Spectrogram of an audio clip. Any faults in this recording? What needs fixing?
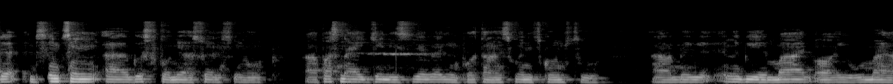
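Clock drift between sender and receiver runs through the whole recording. The sending side's clock appears to run roughly five percent slow relative to the playback side, so the jitter buffer keeps draining instead of holding a steady level. The receiver therefore has to keep padding the stream, and the resulting small timing hiccups recur at uneven intervals for the full length of the speech. Prevention: lock both ends to a common reference, or apply continuous sample-rate compensation at the receiver.

Repeated timing corrections follow directly from that drift and span 0.04 s to 8.68 s. Playback runs at 97% speed, and the receiver stretches the material in small, unevenly spaced steps that all lengthen the audio. Together they add about a fifth of a second. Each step is slight. Prevention: compensate the drift smoothly through resampling rather than through discrete stretch-and-repeat edits.

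There are two short stalls from late packets, at 0.17–0.25 s and 1.55–1.63 s. In each case the buffer ran empty, and the receiver held the last sound for about 51–52 ms until the late data arrived. Playback then resumed from the same point, so nothing is lost, but a sound lingers too long with a slight buzz or dip. Prevention: size the jitter buffer adaptively so that it holds enough margin to absorb arrival delays of about 50 ms.

Scattered short gaps occur in two stretches. Between 2.73 s and 4.00 s there are around seven small holes, about 50 ms of concealment in total. Between 5.13 s and 5.80 s there are around three, about 20 ms in total. The longest gap is about 10 ms, and each was bridged by continuing the preceding sound, which leaves brief ticks or smears. Because the audio passes through a G.722-type call codec, content also stops at 8 kHz. Prevention: stabilise the network path or add forward error correction.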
